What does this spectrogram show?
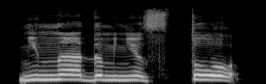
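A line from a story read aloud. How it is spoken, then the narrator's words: Little sister sobbing. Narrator (Russian): всхлипнула сестренка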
